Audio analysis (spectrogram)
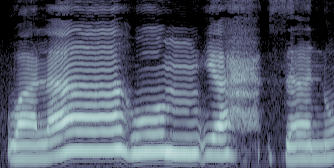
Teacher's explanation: dihentikan menjadi Mad Arid lissukun dibaca panjang 2-6 harokat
